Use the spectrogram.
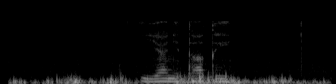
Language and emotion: Russian, neutral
